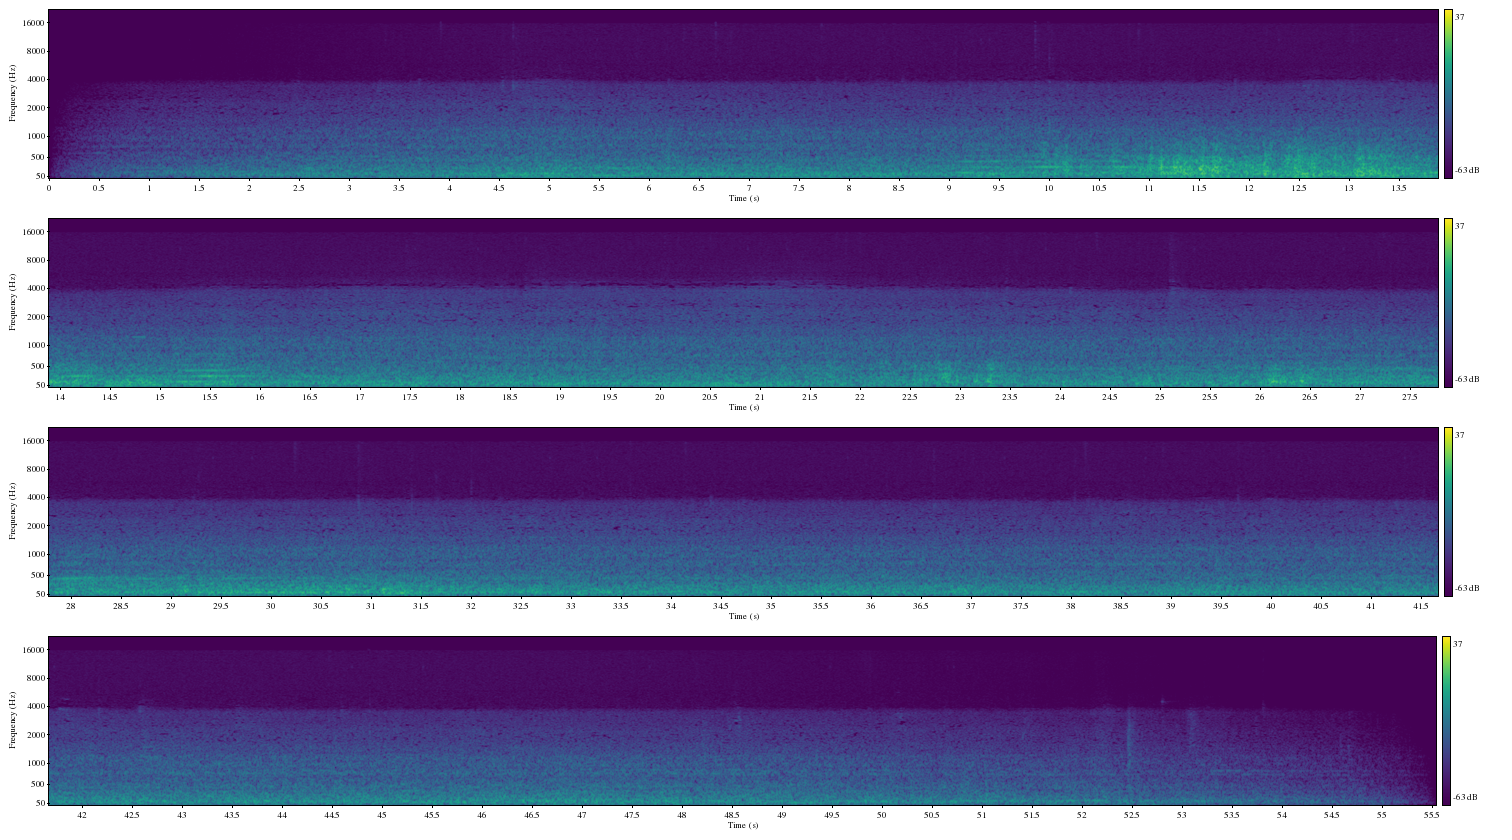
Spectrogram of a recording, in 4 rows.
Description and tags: Quiet rumbling of thunder in Blackheath London. Recorded in stereo with an Edirol R1 using the internal mic.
